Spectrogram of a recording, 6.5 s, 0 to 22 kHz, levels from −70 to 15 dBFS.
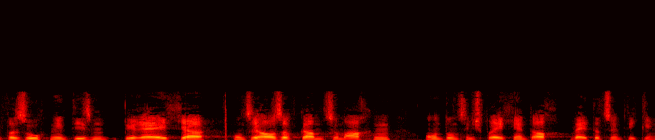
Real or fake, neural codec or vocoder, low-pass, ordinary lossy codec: real; none; none; none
